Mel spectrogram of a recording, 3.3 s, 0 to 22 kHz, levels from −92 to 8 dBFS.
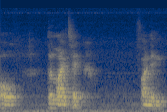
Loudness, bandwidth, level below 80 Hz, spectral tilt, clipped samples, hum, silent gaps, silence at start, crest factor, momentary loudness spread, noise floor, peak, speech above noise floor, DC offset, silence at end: -23 LUFS; 14.5 kHz; -46 dBFS; -6 dB/octave; under 0.1%; none; none; 0 s; 20 dB; 20 LU; -45 dBFS; -6 dBFS; 23 dB; under 0.1%; 0 s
